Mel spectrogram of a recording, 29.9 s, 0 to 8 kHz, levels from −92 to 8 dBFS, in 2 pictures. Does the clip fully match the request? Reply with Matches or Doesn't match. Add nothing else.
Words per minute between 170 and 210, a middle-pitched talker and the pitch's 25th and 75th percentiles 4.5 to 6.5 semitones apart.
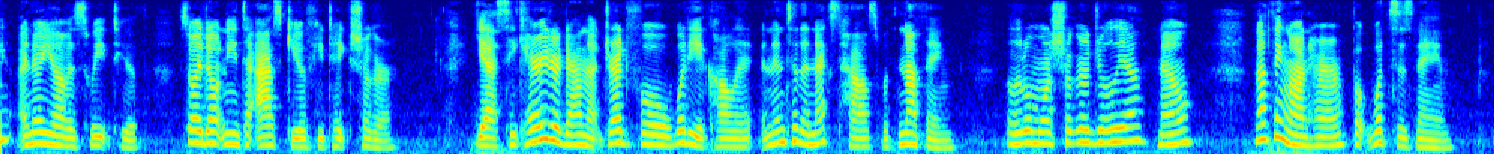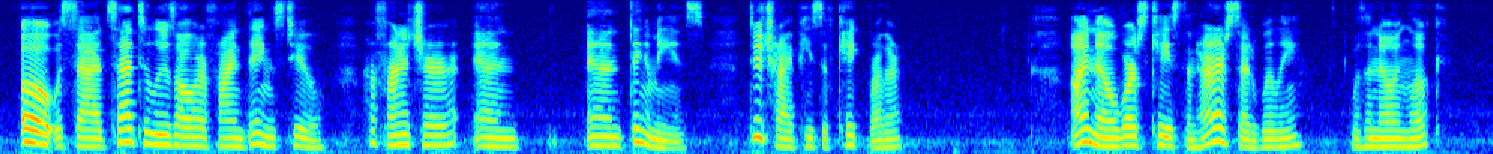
Matches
